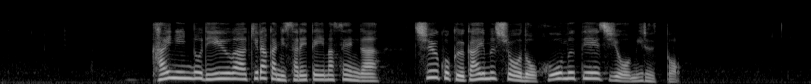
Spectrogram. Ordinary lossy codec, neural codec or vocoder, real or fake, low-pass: none; codec, 16 kHz, 4 kbps, X-Codec, HuBERT features, trained on balanced general audio; fake; 7.2 kHz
